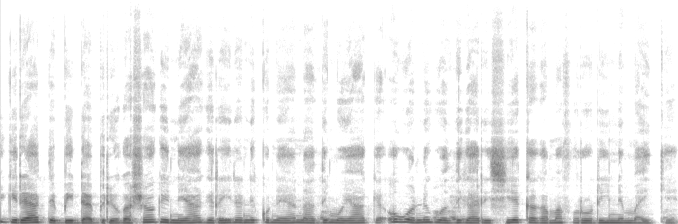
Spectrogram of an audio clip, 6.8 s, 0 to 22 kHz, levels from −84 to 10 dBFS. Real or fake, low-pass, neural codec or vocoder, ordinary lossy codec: real; none; none; none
